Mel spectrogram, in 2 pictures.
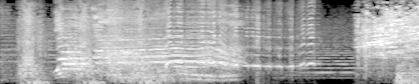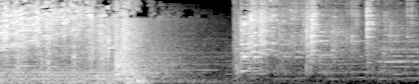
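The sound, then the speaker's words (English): Contained Quake, a video game attack effect unleashed by a boss in its final form, bursts out as loud glassy shattering and crashing with heavy thuds. A sweeping tone rises in the middle, and several sharp impacts follow. “Full last resort protocol used contained quake.”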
